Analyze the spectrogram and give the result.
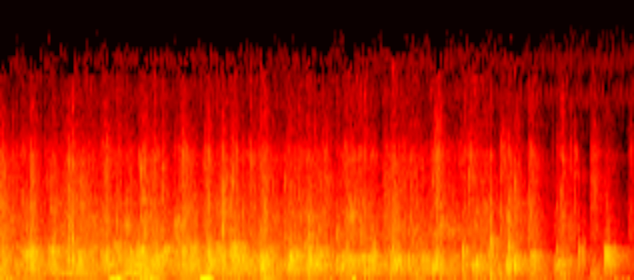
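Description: An audience applauds a new engineering graduate from Duke, steadily for several seconds, a dense wash of many hands clapping with a few brief voices rising under it before the clapping thins slightly at the end.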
